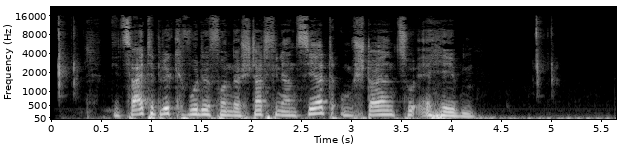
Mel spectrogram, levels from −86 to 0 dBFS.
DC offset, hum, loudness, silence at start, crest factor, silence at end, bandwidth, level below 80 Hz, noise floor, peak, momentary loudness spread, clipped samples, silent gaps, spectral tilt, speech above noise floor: under 0.1%; none; -20 LUFS; 0.05 s; 18 dB; 0.05 s; 16.5 kHz; -28 dBFS; -46 dBFS; -2 dBFS; 20 LU; under 0.1%; none; -6.5 dB/octave; 28 dB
